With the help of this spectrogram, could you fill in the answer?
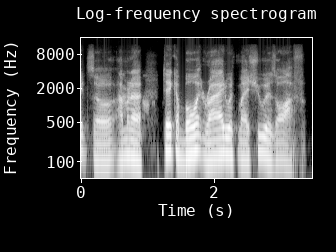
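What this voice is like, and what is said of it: Bad put-on Canadian accent. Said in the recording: “my Canadian accent ... It's horrible. ... Not even Canadian. ... They pronounce all the vowels ... Nobody says it like that.”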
